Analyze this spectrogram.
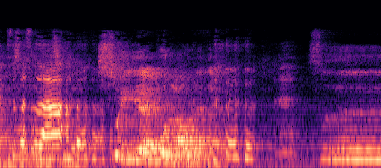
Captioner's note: haha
